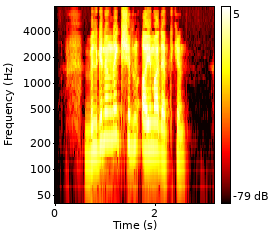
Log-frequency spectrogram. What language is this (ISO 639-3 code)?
uig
